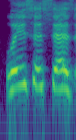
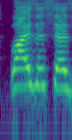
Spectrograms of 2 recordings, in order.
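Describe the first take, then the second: First: Lisa said as LEE-suh, with ee and z sound; wrong name. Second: Liza said as LYE-zuh, long i; Liza, carefully said LYE-zuh; corrected name. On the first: Host reading viewer's name aloud, mispronounced as LEE-suh. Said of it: "why do I keep calling you Lisa?". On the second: Host correcting viewer's name, careful LYE-zuh. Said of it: "Liza, I'm sorry". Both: Real, not acted.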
